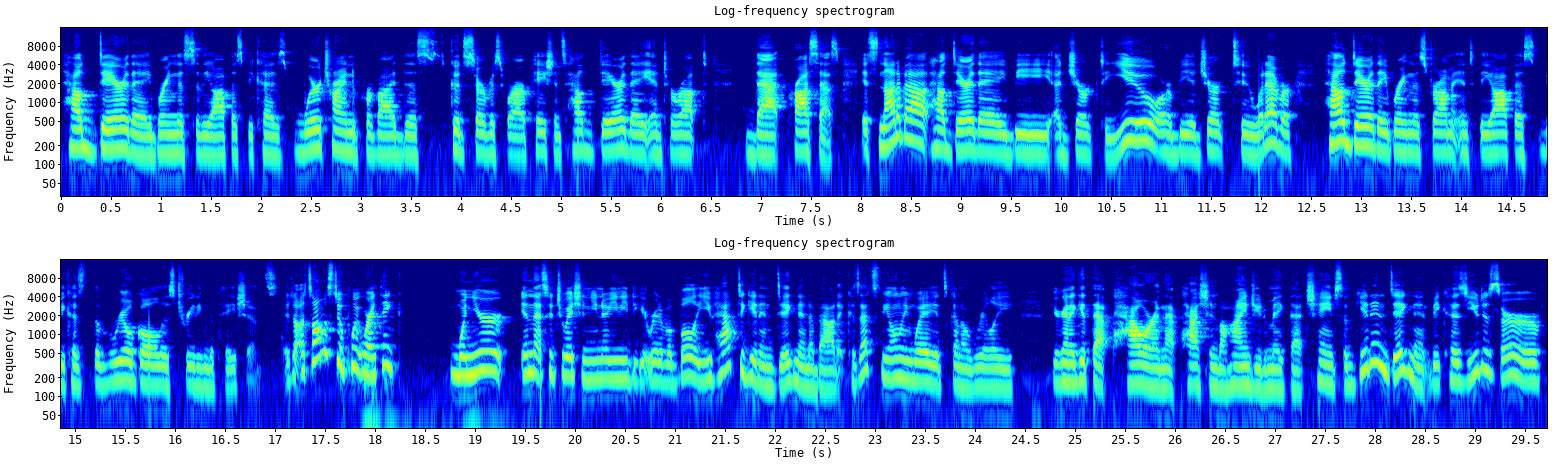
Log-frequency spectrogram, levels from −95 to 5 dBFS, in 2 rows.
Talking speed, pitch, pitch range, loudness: 240 wpm, 160 Hz, 150-190 Hz, -41 LUFS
